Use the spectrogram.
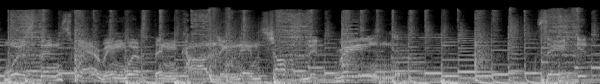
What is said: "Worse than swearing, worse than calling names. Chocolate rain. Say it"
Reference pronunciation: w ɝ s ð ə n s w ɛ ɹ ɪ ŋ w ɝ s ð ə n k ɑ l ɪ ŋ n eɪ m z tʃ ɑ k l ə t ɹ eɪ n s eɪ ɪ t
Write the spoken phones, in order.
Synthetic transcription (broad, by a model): w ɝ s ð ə n s w ɛ ɹ ɪ ŋ w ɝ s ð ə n k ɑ l ɪ ŋ n eɪ m z ʃ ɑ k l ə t ɹ eɪ n s eɪ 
